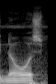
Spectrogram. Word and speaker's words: โน้ส: แต้ พานิชย์ นะ ครับ สะกด ชื่อ เล่น เค เนี่ย เ ใช้ สอ เสีย กัน แต่ เรา ออก เสียง ว่า โนต เหมือน ตัว โนต แต่ ความ จริง แล้ว คือ โนส เพราะ ว่า เป็น การ พูด ถึง จมูก ที่ โดด เด่น ของ คุณ อุดม อ่ะ นะ ครับ ก็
